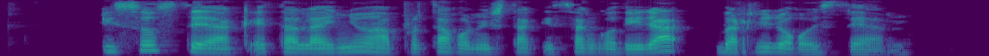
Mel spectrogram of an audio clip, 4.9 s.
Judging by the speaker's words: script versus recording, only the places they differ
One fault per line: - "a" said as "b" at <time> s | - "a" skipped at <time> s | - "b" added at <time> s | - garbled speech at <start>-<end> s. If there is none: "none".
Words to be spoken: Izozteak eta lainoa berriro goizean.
- "protagonistak izango dira" added at 2.1 s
